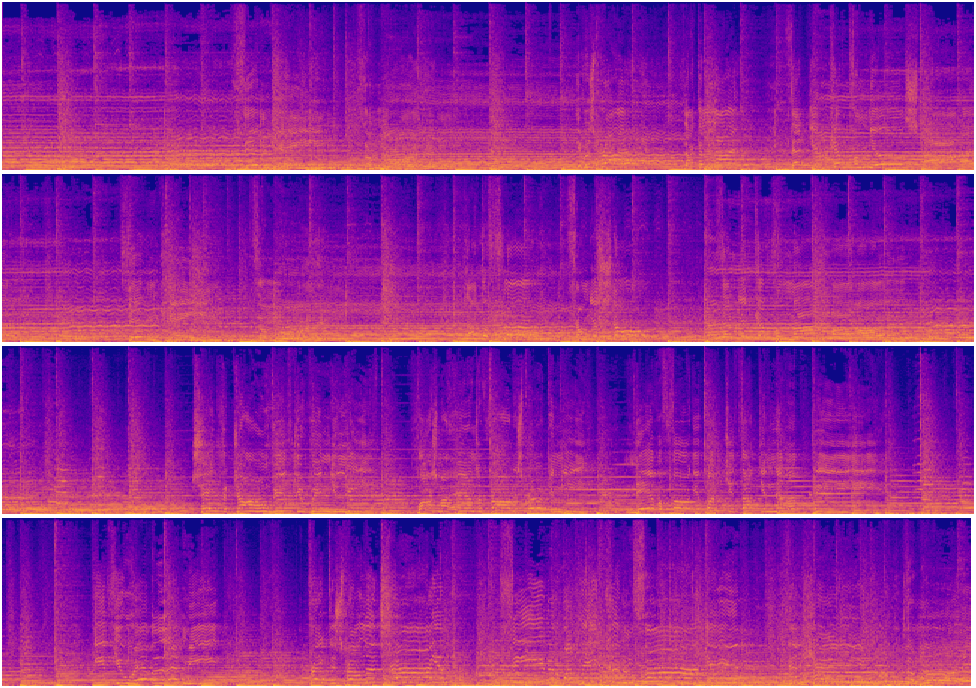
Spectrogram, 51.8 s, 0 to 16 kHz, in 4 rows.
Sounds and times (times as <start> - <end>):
Music: 0.0 - 51.8.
